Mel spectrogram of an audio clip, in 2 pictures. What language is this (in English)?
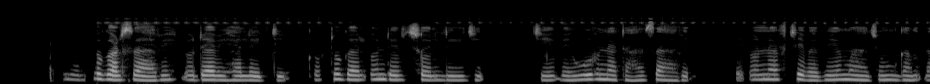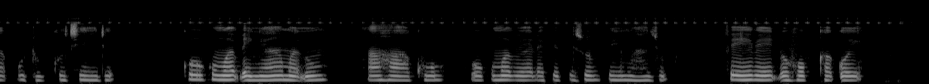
Fula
